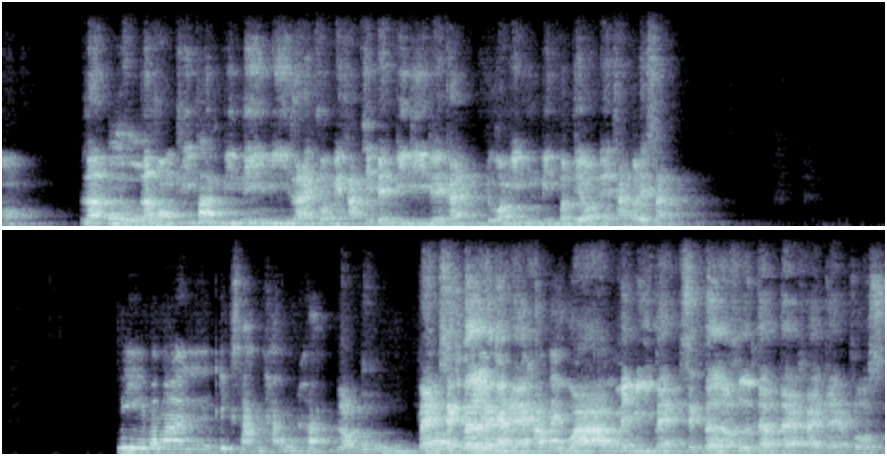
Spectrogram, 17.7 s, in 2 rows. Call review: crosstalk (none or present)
present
